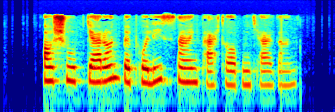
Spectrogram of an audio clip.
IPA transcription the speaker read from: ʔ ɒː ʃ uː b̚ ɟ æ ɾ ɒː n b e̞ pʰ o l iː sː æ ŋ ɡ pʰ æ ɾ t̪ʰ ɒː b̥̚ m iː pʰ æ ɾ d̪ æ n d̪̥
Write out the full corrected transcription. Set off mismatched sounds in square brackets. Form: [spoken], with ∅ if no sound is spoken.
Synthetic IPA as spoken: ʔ ɒː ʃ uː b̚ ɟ æ ɾ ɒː n b e̞ pʰ o l iː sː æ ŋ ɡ pʰ æ ɾ t̪ʰ ɒː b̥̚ m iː [cʰ] æ ɾ d̪ æ n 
